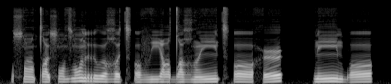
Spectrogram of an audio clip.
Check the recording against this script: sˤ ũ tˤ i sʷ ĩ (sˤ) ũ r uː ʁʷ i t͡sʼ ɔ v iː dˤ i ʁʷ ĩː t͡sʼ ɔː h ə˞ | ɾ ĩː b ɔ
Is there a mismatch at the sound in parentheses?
yes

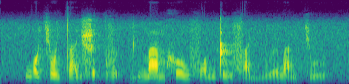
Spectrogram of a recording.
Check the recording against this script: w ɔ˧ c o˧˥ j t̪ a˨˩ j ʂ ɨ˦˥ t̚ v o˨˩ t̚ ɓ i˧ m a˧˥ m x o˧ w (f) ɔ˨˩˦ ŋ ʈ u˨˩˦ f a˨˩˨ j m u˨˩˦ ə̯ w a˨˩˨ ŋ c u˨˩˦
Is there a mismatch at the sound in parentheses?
no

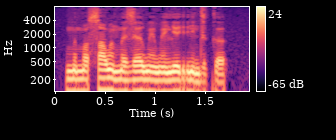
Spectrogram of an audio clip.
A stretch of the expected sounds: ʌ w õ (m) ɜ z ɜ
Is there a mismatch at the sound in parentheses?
no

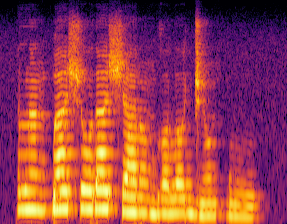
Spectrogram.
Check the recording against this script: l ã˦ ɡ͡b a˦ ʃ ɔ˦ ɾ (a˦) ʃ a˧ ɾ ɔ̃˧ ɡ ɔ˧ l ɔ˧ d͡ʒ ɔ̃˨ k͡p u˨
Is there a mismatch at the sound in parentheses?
no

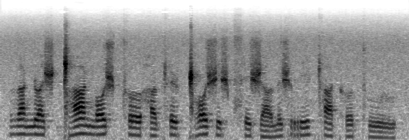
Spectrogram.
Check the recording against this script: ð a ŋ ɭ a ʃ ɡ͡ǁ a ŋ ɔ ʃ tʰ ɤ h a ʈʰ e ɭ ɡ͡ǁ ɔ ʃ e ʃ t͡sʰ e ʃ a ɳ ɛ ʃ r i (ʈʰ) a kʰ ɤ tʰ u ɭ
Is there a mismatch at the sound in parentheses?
no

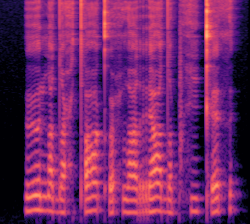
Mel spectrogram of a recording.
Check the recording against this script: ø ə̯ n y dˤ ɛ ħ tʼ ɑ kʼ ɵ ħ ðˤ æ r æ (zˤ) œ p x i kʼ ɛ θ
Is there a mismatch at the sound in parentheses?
yes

